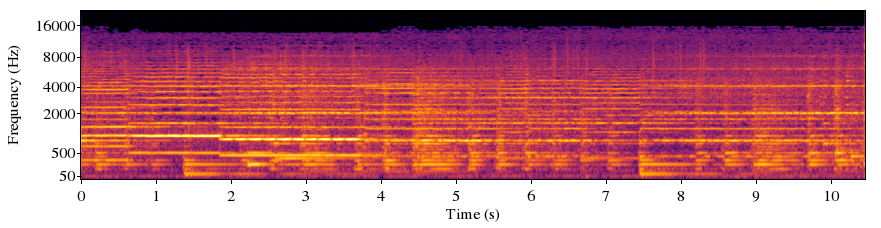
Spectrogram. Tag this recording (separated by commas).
Tender music, Music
